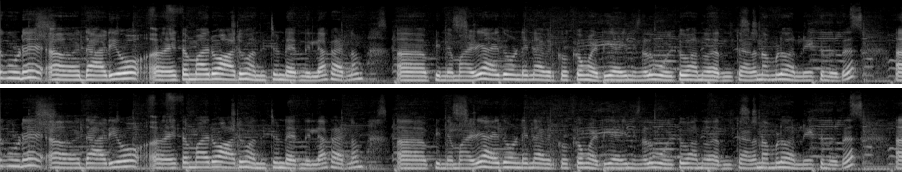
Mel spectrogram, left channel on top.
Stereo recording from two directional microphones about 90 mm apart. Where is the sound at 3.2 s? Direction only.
45° left (ahead or behind).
